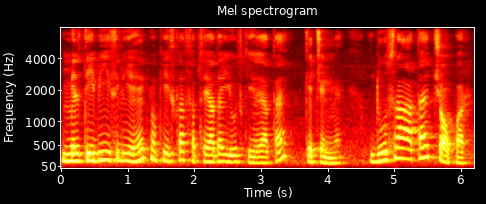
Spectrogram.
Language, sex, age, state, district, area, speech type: Hindi, male, 18-30, Rajasthan, Jaipur, urban, spontaneous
